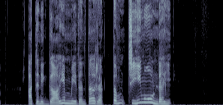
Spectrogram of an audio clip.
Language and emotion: Telugu, disgusted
